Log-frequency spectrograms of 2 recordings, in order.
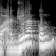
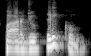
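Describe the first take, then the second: First: The vowel before -kum is a. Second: The vowel before -kum is i. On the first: The feet are washed. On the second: The feet are wiped.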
